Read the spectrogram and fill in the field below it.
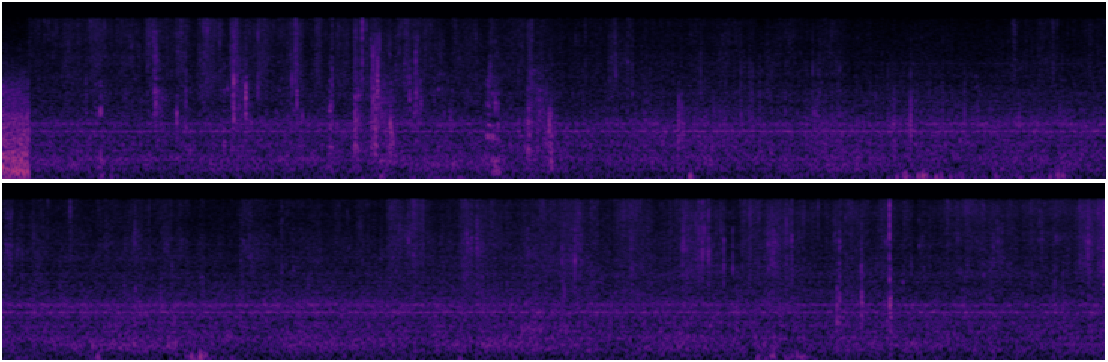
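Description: Pigs snuffle and root in the earth.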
